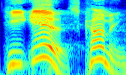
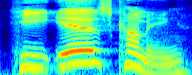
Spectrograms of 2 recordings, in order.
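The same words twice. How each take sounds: First: Loud and high, hammering "is"; full-voiced preacher's proclamation, "is" punched; emphatic declaration. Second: "is" stretched slow and rising, louder; slow, weighty "he is coming" with "is" lifted; stress on is. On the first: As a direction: proclaim it like a certainty no one can doubt. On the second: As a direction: lean hard on the word "is". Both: Shown as a demonstration. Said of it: "It's an emphatic statement".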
